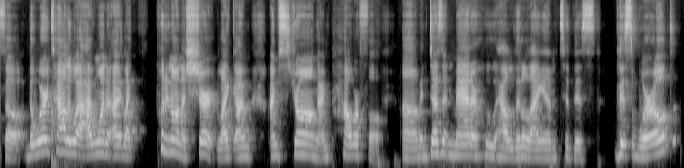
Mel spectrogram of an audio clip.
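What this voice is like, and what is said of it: Slight Jamaican accent. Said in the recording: “your accent, you got a little accent-y on there ... Sounds like she's in the movie Cool Runnings.”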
